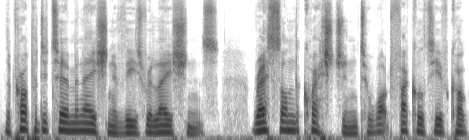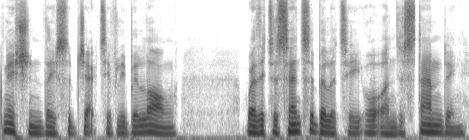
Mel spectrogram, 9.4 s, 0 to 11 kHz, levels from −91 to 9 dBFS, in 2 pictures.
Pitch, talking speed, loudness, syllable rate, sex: 120 Hz, 145 wpm, -20 LUFS, 5.9 syllables/s, male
